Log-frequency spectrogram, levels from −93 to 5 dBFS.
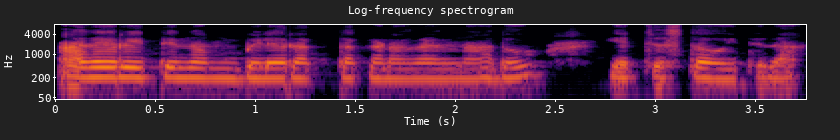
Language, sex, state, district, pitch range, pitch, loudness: Kannada, female, Karnataka, Mysore, 185-200 Hz, 195 Hz, -31 LUFS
